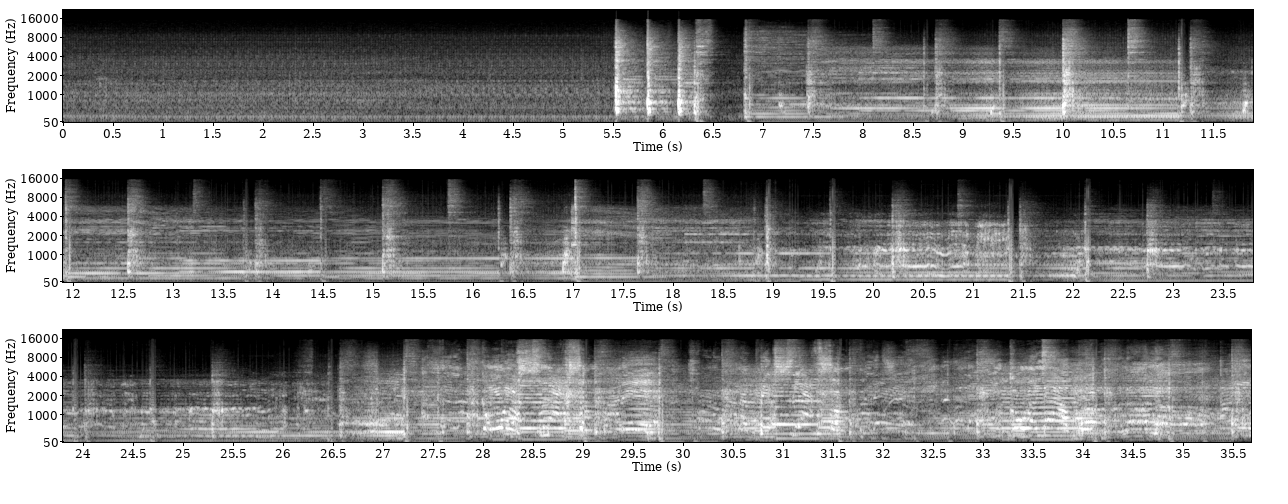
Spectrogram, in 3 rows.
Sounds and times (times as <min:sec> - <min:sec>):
Music: 0:05.5 - 0:35.6.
